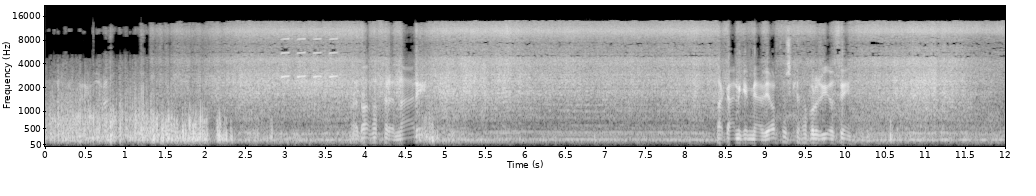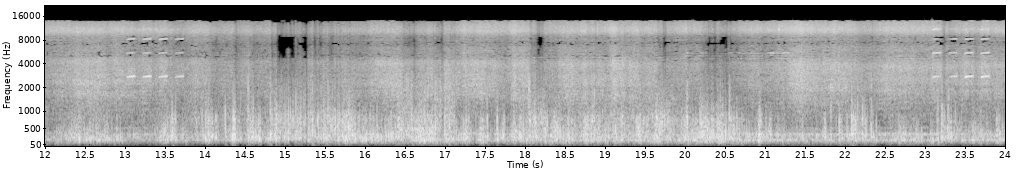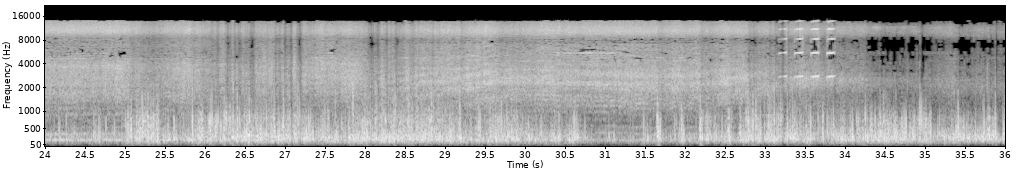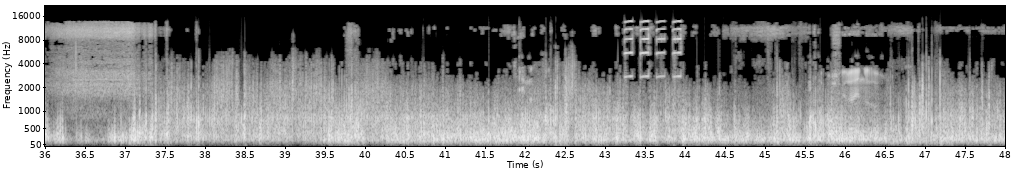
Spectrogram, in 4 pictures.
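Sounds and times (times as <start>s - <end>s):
drone propellers whirring: 0.0s - 48.0s
wind buffeting microphone: 0.0s - 48.0s
faint high beeps: 3.0s - 3.8s, 13.0s - 13.8s, 23.1s - 23.9s, 33.2s - 34.0s, 43.2s - 44.0s.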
